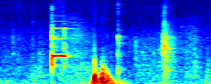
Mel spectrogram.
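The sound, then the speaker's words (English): A toy cash register gives a short, bright electronic beep, then a dull plastic clunk, followed by two briefer chirpy tones. No one speaks. “Hey, if you don't talk to me, I'm going to have to take that cash register away, and I don't want to do that.”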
